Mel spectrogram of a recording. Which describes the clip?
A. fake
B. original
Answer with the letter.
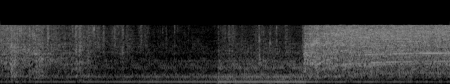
B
